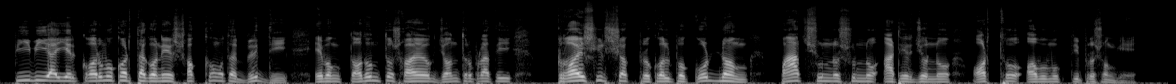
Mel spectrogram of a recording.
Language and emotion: Bengali, neutral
